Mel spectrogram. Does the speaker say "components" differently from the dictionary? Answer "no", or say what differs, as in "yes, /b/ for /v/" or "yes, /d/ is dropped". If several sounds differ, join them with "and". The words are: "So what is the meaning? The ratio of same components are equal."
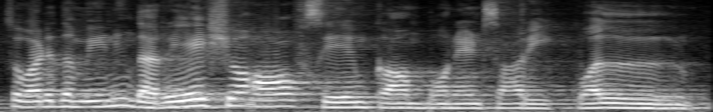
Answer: no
